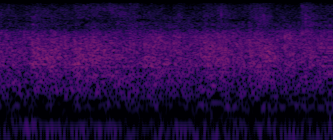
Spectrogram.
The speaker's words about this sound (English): Come on, give him a great clap. Isn't that great?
